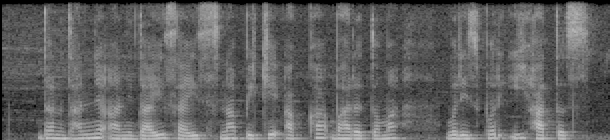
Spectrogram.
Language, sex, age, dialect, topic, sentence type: Marathi, female, 25-30, Northern Konkan, agriculture, statement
